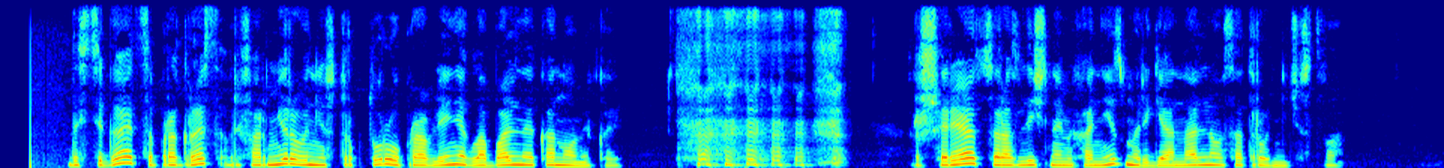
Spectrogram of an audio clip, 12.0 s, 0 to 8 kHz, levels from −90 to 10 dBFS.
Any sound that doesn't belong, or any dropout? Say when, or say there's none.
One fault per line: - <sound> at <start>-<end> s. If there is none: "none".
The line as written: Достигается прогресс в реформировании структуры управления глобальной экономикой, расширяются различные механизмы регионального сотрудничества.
- laugh at 5.5-7.1 s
